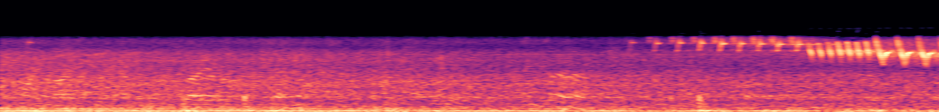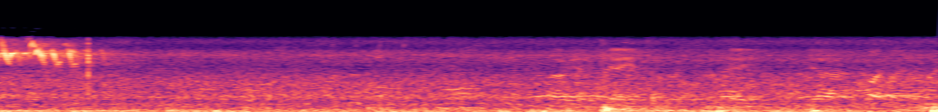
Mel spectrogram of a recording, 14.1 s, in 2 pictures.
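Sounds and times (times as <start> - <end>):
low background rumble: 0.0 - 14.0
songbird trilling: 4.6 - 8.0.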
